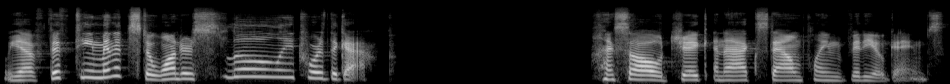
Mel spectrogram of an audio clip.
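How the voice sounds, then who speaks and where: A woman hosting a livestream reading of a novel, speaking in an expressive, deliberate way with casual, dramatic delivery. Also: a little high, dry recording, studio quality. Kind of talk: dramatic audiobook-style reading with casual asides.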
